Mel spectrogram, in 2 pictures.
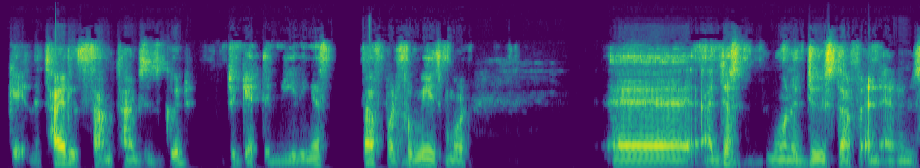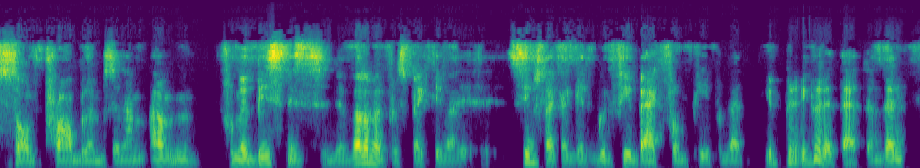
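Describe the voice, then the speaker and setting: A man's voice: fairly low pitch, a little fast, darkish tone, slightly rough, no echo, lo-fi sound. A man in his forties from Sweden with a Swedish accent, a podcast guest talking casually and rambling with many restarts. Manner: rambling, restarts words often. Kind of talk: casual interview chat.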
